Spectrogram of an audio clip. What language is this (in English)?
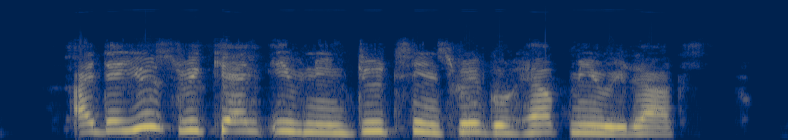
Nigerian Pidgin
